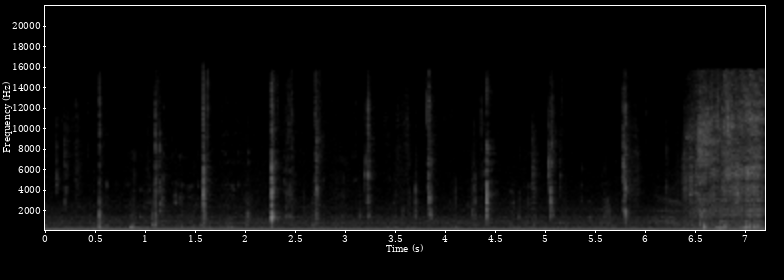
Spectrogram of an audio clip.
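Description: Close-up chewing of spicy braised pork ribs with soft cartilage bones: soft wet clicks and smacks about every half second. A short noisy burst comes near the end, and a steady low hum runs underneath.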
